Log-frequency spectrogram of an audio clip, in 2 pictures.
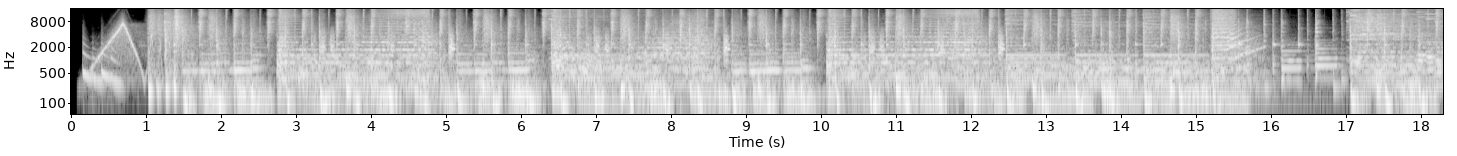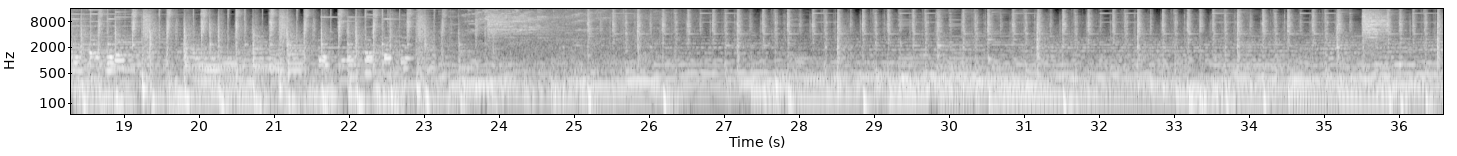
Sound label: instrumental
